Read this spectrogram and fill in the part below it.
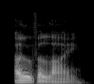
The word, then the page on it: overlie: British English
